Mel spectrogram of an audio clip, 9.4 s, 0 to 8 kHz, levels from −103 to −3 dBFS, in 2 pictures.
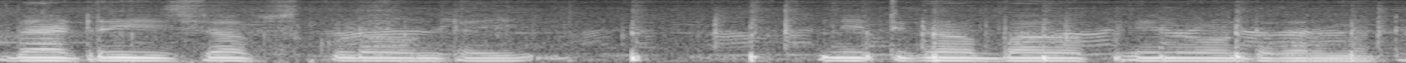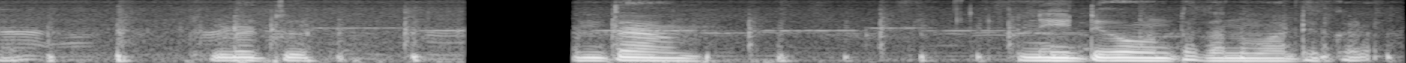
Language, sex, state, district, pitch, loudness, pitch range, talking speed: Telugu, male, Andhra Pradesh, Sri Satya Sai, 130 Hz, -18 LUFS, 125-135 Hz, 100 wpm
